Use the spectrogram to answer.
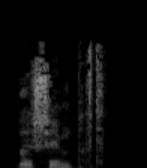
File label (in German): "beschimpft", German; adjectives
